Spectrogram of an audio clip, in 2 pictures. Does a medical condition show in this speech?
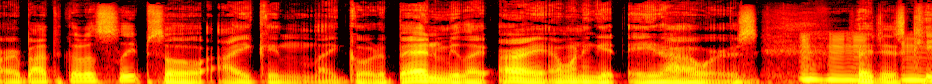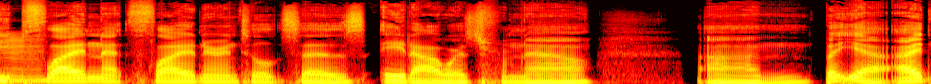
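No.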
